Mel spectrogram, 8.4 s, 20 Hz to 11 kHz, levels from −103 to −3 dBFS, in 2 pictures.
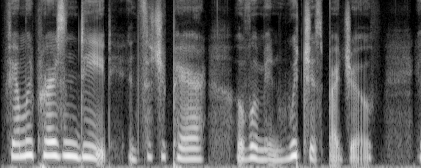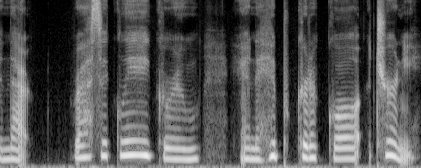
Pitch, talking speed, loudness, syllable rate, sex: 230 Hz, 130 wpm, -20 LUFS, 5.1 syllables/s, female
